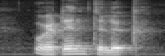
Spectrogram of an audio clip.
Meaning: orderly
- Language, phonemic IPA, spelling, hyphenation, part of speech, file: Dutch, /ɔrˈdɛn.tə.lək/, ordentelijk, or‧den‧te‧lijk, adjective, Nl-ordentelijk.ogg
